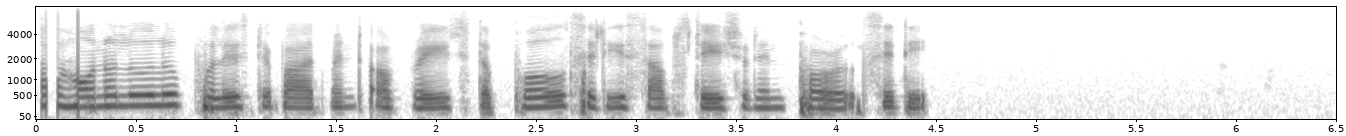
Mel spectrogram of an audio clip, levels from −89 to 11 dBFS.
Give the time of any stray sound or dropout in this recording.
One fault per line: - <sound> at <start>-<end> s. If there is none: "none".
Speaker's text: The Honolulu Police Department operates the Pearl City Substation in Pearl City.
none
